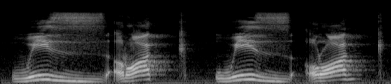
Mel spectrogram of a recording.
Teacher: The ra is heavy, kaf is light. Wizrak. وَوَضَعْنَا عَنْكَ وِزْرَكَ الذي أنقض ظهرك.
